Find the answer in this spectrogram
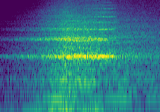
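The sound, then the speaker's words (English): A car engine accelerates as the vehicle speeds down a highway. The drone swells to a strong, steady whine, holds for about a second, then fades away. “As Naz gunned the vehicle down the highway towards Miguel's location”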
